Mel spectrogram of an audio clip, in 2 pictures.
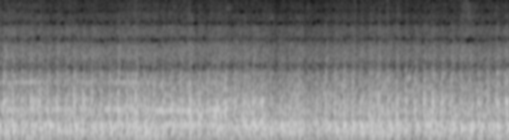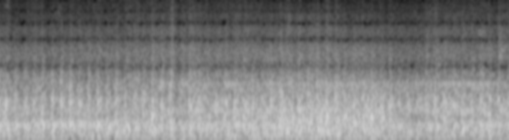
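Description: Mumbai suburban electric local train (EMU) running along the track, heard from inside the carriage: a steady, loud rumble of the wheels on the rails.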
